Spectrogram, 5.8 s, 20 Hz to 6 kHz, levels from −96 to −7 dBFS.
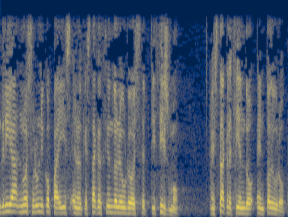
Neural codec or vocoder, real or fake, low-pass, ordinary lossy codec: none; real; 5.4 kHz; none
